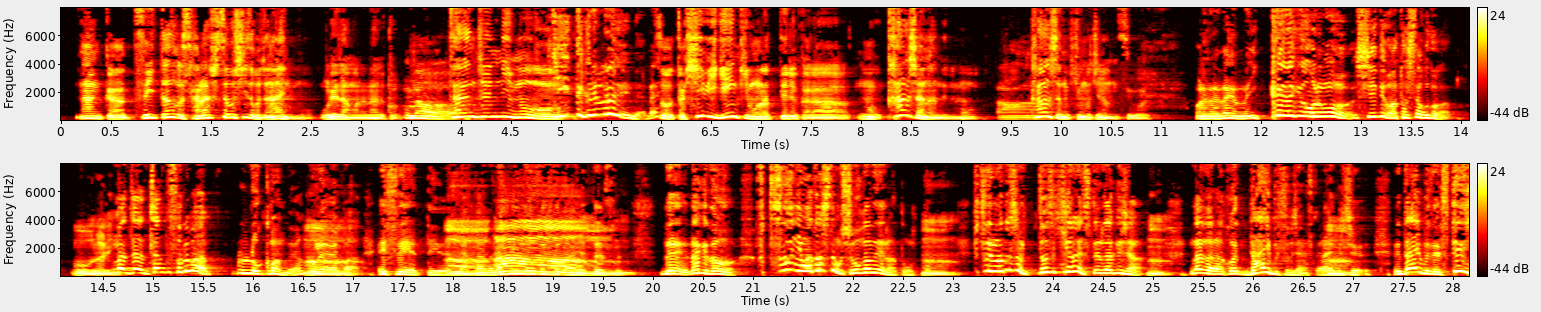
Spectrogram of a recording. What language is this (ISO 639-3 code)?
jpn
